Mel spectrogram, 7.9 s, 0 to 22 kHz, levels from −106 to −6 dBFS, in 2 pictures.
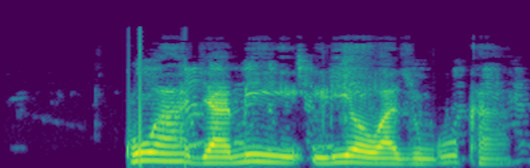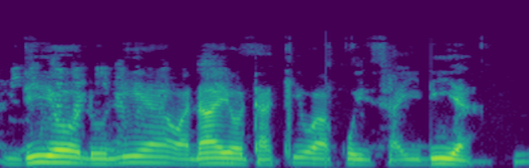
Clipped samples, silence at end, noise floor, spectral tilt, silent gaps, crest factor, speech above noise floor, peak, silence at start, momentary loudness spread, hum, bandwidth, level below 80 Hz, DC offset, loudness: under 0.1%; 0.45 s; -80 dBFS; -8 dB/octave; none; 20 dB; 59 dB; -2 dBFS; 0.95 s; 20 LU; none; 10.5 kHz; -62 dBFS; under 0.1%; -21 LUFS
